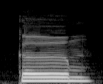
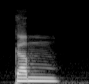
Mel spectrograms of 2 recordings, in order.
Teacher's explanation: the first word is a long uh sound and the second one is short a sound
